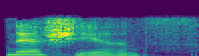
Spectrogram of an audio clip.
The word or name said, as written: nescience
